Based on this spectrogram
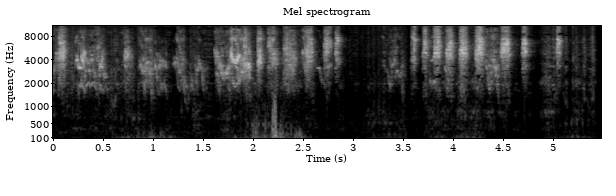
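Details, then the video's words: Budgerigars in courtship: fast, grating chatter and chirps in uneven bursts, broken by a short pause, with low rustling and bumping sounds underneath. "Love time for budgies"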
